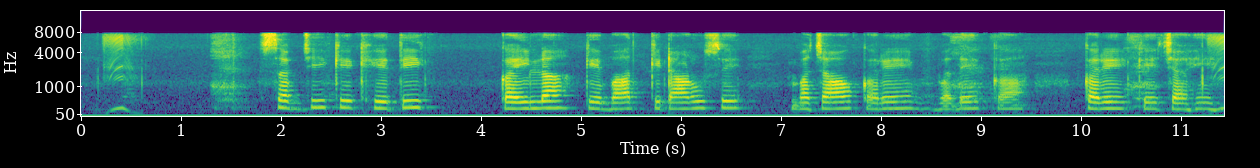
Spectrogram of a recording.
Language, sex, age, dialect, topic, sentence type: Bhojpuri, female, 25-30, Western, agriculture, question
